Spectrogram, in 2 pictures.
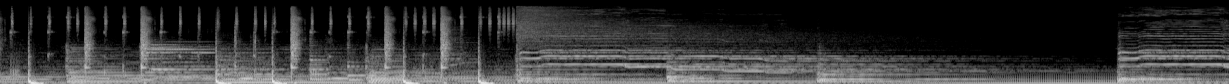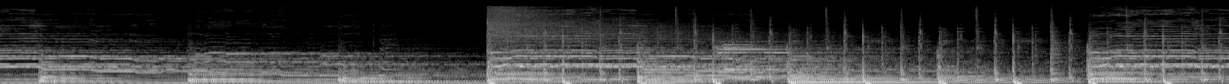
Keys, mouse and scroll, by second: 0.9-2.6 drag, 3.3 right click, 4.5 click, 7.9 space, 9.5 space, 11.4 click, 13.8 ctrl+z, 14.6 p, 16.5-20.6 drag, 20.6-24.5 drag.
